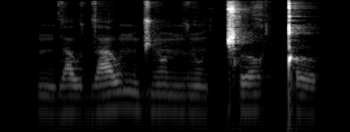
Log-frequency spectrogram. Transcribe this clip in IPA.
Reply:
n d a u̯ d a u̯ n d͡ʒ ɔ̃ n z ũ ǁ ɯ ʁ ǃ ɤ

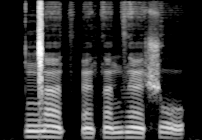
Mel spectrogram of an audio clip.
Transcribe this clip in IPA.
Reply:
ŋ͡ǀ ã t͡sʼ æ̃ t ã n z æ̃ ʃ o

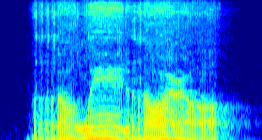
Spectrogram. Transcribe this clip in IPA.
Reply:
r ɔ w ẽ r ɔ ɭ ɔ

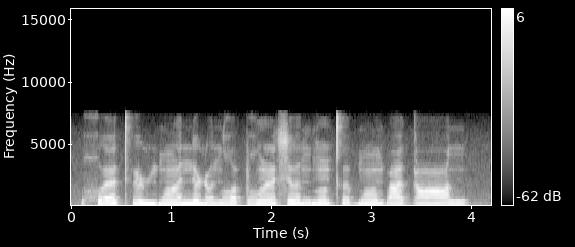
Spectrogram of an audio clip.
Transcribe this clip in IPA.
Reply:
χʷ œ t̪ʰ ʉ ɳ m b ɔ̃ ə̯ n ɵ ɳ o n ʁʷ ɑ p ʁʷ œ̃ s ɵ ə̯ ŋ ɡ õ t̪ʰ ɵ b ɔ̃ b ɑ ə̯ ɡ ɑ n

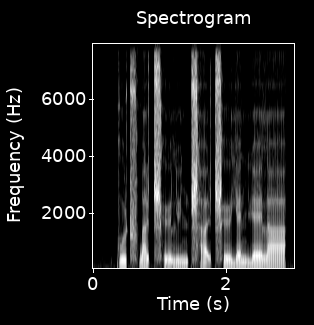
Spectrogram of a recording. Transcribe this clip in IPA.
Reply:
k u˥ ʈ͡ʂʰ w a˨ ɪ̯ ʈ͡ʂʰ ɻ̩˨˩ l y˧˥ n ʈ͡ʂʰ a̰˨˩ ɪ̯ ʈ͡ʂʰ ɻ̩˥˧ j ɛ˥˩ n ɥ ɛ˥ l ä˥

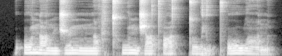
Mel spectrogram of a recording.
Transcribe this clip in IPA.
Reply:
ʔ o n ɑ n d͡ʒ ø nː ɑ̃ f tʰ u n d͡ʒ ɑ tʼ ɑ tː o w j u pʼ o w ɑ̃ n

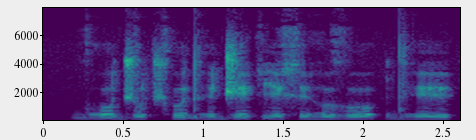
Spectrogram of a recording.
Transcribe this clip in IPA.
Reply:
ɡʱ o d͡ʒ o t͡ʃʰ ʊ dʱ ɪ d͡ʒ e k i e̯ x ɪ ɦ ʊ ɣ o | dʱ ɪ

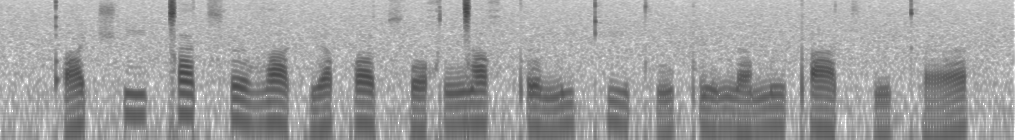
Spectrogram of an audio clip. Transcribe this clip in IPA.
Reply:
qʼ ɐ˩˥ t͡ʃʰ i˥ ǀ ɐ˥ t͡sʰ ɵ˦˨ v a˦˨ k ɨ˩˧˩ q o˦˨ t͡sʰ o˩˧ χ ŋ͡ǀ a˥ χ pʼ ɵ˦˨ m i˥ kʰ i˦˨ t̪ʰ u˩˥ pʼ ɨ˧˩˧ n ɐ˩˧ m ɨ˦˨ pʼ a˦˨ t͡sʼ ɨ˩˧ kʰ ɐ˩˥

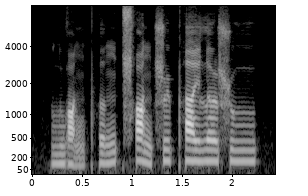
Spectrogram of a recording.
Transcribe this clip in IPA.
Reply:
l w ɑ̰˨˩ ŋ pʰ ɤ˧˥ ŋ ʈ͡ʂʰ ɑ˥˩ ŋ ʂ ɻ̩˥ pʰ a˥ ɪ̯ l ɤ˥ ʂ u˥

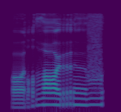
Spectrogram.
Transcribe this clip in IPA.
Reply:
ɔ˩ r ðˤ ə˞˥ r ə̤˥ v

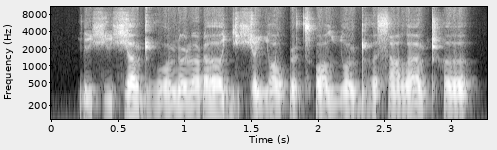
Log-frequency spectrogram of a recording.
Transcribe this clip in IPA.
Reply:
ɾ i ç i ç ɛ lˠ ɖʱ uː lˠ ɳ ɔ ɭ ɑ ɽ ʌː ɟ i ç ɑ ʎ ɔ lˠ ʔ ə˞ t͡sʼ ɔ lˠ ʎ u lˠ ɖʱ ʌ s ɑ lˠ ɛ lˠ ʈʰ ʌ

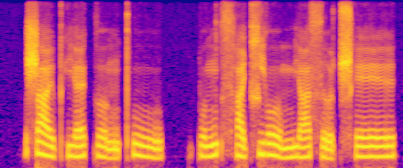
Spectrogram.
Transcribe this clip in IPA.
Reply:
ʂ a˥˩ ɪ̯ pʰ j ɛ˧˥ k ɤ̰˨˩ ŋ pʰ u˥˩ | p ʊ˧˥ ŋ t͡sʰ ä˧ t͡ɕ j o˥˩ ʊ̯ m j ä˧˥ s ɹ̩˨˩ ʈ͡ʂʰ e˥ ɪ̯

